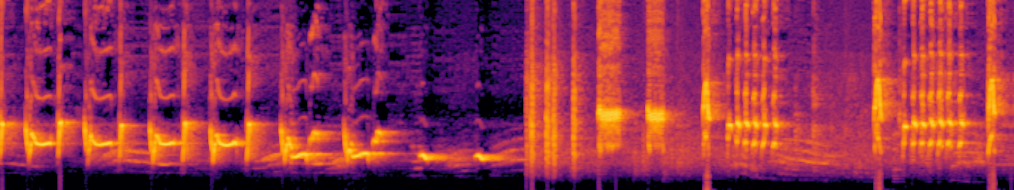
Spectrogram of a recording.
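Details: White-rumped shama, locally murai batu, singing a 'full tembakan' master song for tutoring other birds: paired ringing notes repeated about every half second, then harsh clicks and fast rattling bursts at the end.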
